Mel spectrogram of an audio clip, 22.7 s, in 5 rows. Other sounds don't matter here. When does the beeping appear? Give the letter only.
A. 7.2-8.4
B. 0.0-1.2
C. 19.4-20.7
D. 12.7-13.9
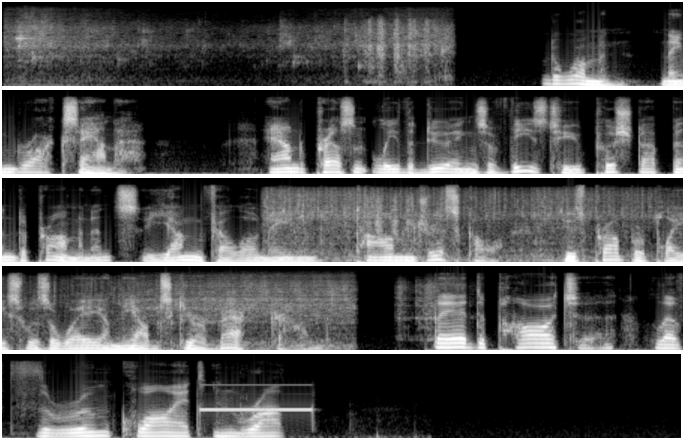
C.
